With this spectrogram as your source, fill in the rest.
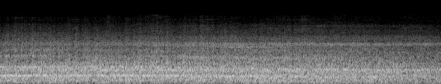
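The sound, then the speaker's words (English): A train rolls past on the neighbouring track, heard from a catwalk beside the track bed: a loud, steady rumble with metallic grinding that holds evenly throughout, with no voices. “Now, the train you're going to hear come through, that train is on the other track.”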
